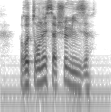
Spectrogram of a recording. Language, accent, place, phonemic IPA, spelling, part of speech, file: French, France, Lyon, /ʁə.tuʁ.ne sa ʃ(ə).miz/, retourner sa chemise, verb, LL-Q150 (fra)-retourner sa chemise.wav
- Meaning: synonym of retourner sa veste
